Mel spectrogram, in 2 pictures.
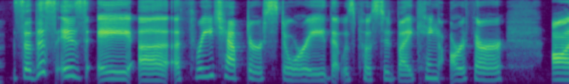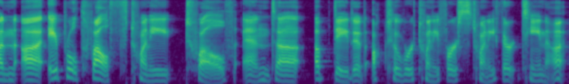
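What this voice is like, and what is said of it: Hoarse, fading sick voice. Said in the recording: “I am still sick and am losing my voice.”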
